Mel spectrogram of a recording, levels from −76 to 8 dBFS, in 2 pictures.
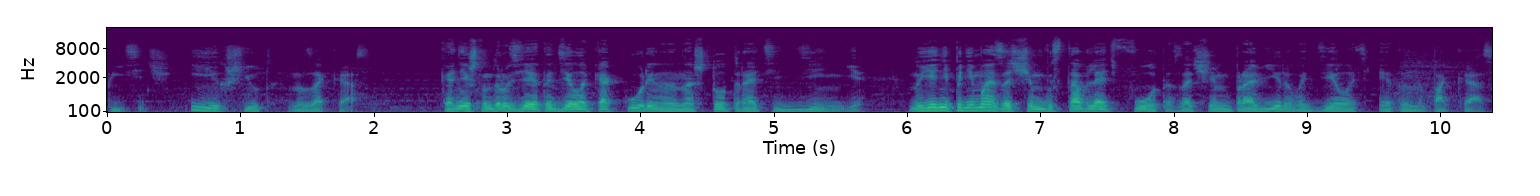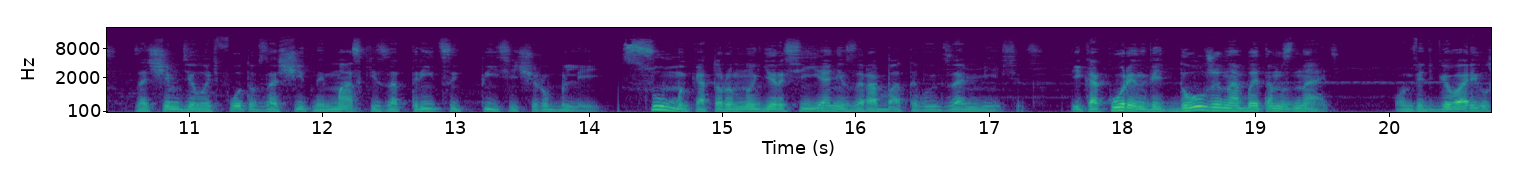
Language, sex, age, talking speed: Russian, male, 30-49, 160 wpm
